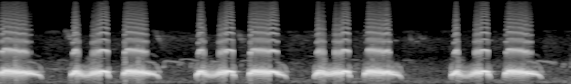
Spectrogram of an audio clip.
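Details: Spotted dove used as a decoy to lure and catch wild doves, giving 'ang'-style coos of four to five notes: deep, buzzy coos in paired short-long phrases, about eight notes with brief gaps, clean and close.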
